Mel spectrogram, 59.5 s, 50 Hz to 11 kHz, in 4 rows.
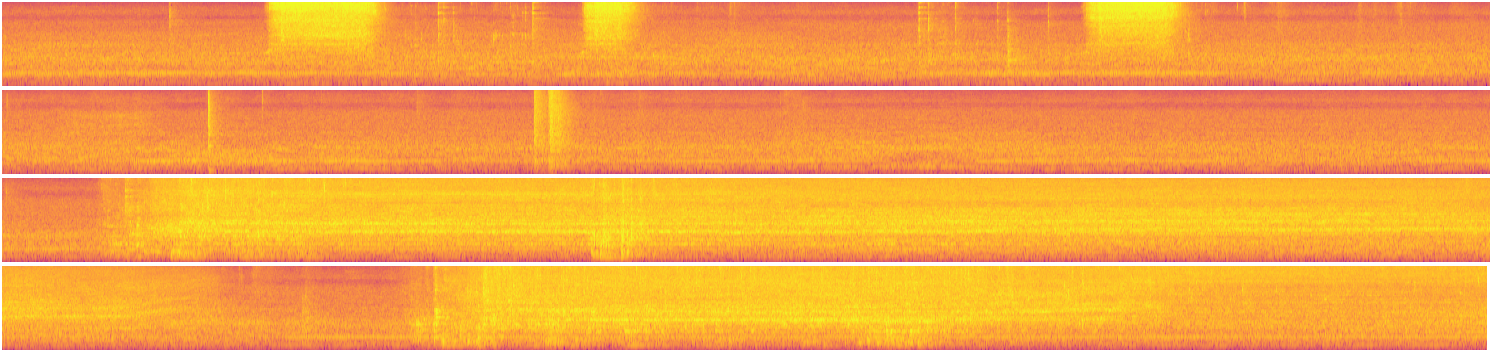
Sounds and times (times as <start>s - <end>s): Toilet flush: 2.6s - 6.5s, 10.8s - 12.0s, 30.7s - 46.8s, 48.7s - 59.4s.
